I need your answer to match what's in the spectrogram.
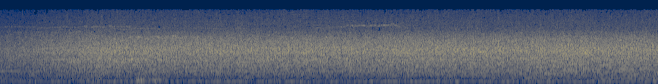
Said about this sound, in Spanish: Esta ovación de toda la marea roja es para ti, José Luis. ¡Ánimo! Así mostraba la afición del CAI Zaragoza hace menos de un mes su apoyo a José Luis Abós.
